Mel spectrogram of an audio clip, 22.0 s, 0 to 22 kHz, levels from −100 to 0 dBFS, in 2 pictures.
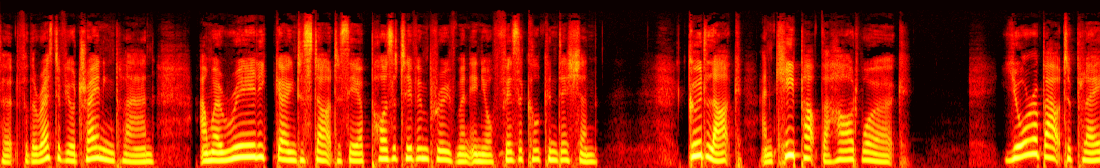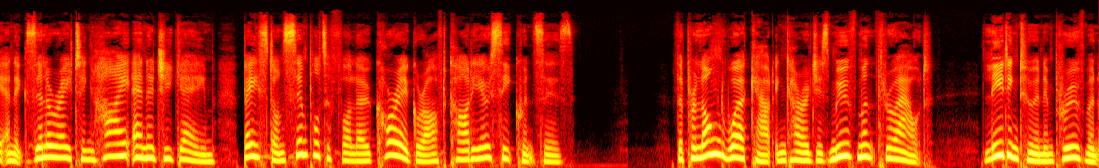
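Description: From 0.95 to 1.97 s the audio has repeated stalls (stutter): packets kept arriving too late for playback, so the jitter buffer emptied ten times in about a second. Each time the receiver extended the last sound, filling 139 ms in total (about 14 percent of that stretch), with the longest hold at 48 ms. Nothing drops out, but the sound drags and catches. On a spectrogram these show as short horizontal smears where the harmonics freeze, and the waveform shows small repeated cycles, slightly faded in the longer holds.

At 2.64 to 2.75 s there is a short stall from a late packet. One packet missed its slot, and the receiver held the preceding sound for 89 ms until it arrived, then resumed where it left off, leaving the stream 89 ms further behind. It sounds like a single sustained moment with a faint buzz or dip. The spectrogram shows one flat, frozen band. The waveform shows a run of near-identical periods.

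Three jitter buffer speed-ups follow, at 5.33 to 5.97 s (107 percent speed), 13.10 to 13.83 s (105 percent) and 16.23 to 16.59 s (108 percent). The receiver had built up surplus delay and trimmed it by cutting tiny pitch-period slices, about 40 to 50 ms per episode. Pitch stays put, but the sound briefly feels hurried. On a spectrogram, features in these spans sit slightly closer together with unchanged harmonic spacing. The waveform shows no visible gaps.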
